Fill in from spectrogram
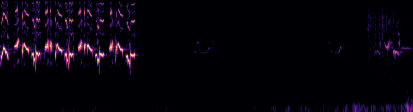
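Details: Sooty-headed bulbul calling vigorously to provoke wild bulbuls: two seconds of rapid repeated chirps, then near silence with a few faint distant notes and a low rustling rumble at the end.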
